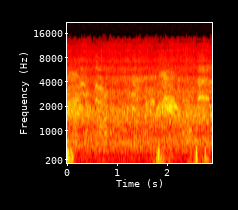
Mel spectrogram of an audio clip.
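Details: Chilean flamingo at Laguna Negra, where there are about 5,000, giving four short, low, goose-like honks, spaced unevenly over three seconds, over a steady hiss of background noise.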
